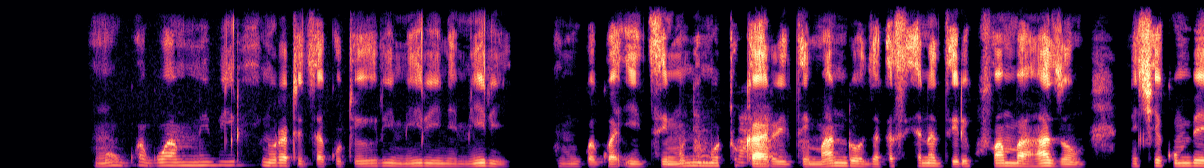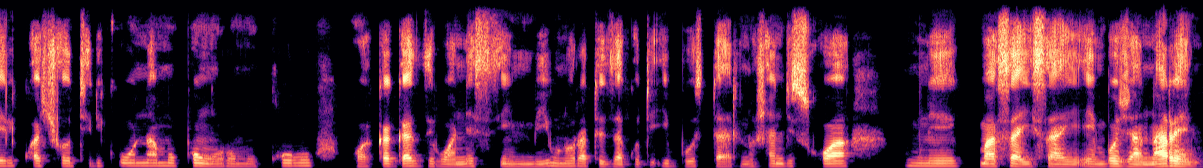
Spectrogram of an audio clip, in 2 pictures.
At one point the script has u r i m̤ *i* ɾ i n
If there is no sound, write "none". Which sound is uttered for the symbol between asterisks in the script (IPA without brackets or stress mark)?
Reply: i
